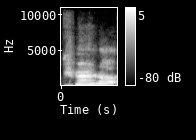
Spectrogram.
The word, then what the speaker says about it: colonel: explain it why did it why do they pronounce it kernel if it's colonel uh he'll be back here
